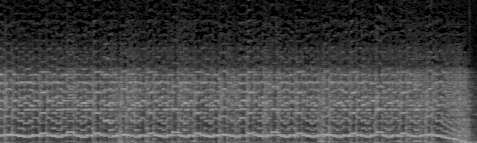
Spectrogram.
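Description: Guitar plays a fast repeating pull-off lick on the B and high E strings, with the E-string note moving among F, G and A. The notes flow in an even stream for about seven seconds, ending in a quick downward slide.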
